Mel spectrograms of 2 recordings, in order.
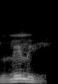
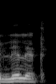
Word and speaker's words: Lilith: and her the name you pronounce her name was Lily because you don't pronounce the last letter right Lily you don't say Lilith you say Lily now you see what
